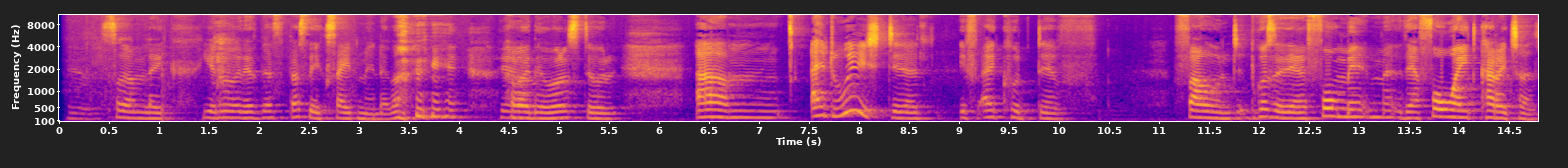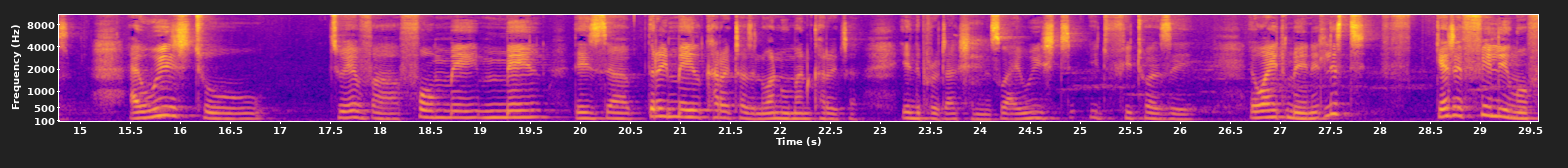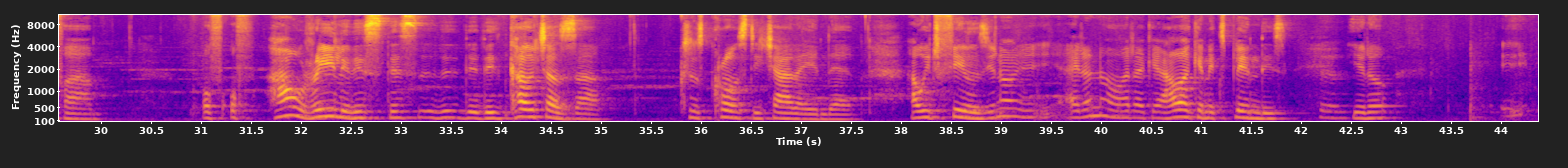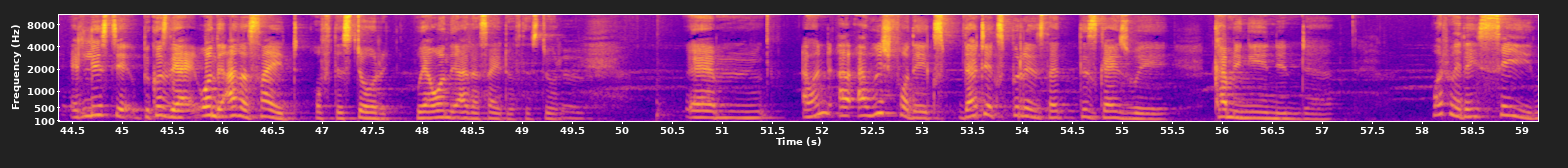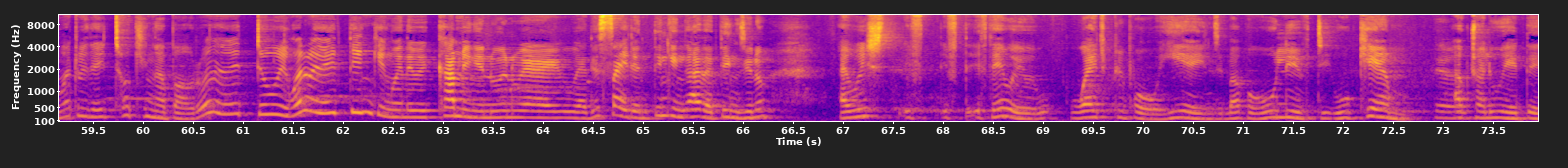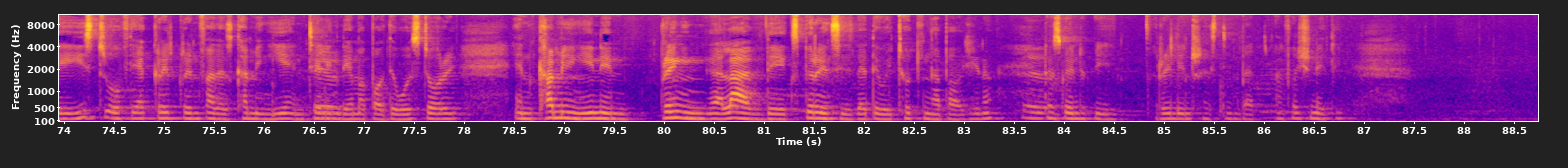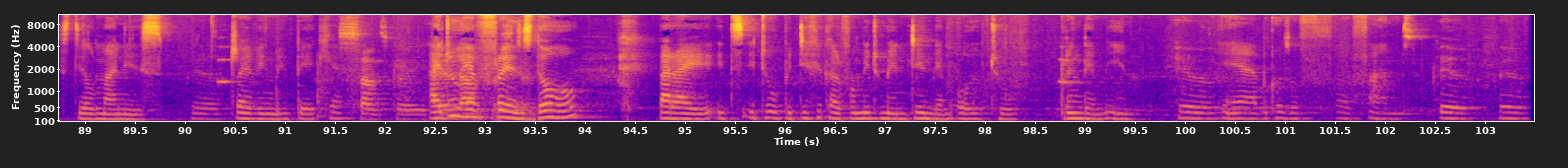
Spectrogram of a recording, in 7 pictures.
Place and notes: Amakhosi Cultural Centre, Old Falls Rd, Bulawayo, Zimbabwe - this side and that side…
… Thembi continues pinpointing how she wants to re-stage and bring to life the inter-cultural clashes and fusions which the production portraits….
Thembi Ngwabi was trained as an actress at Amakhosi and also become a well-known bass guitarist during her career; now she’s training young people as the leader of the Amakhosi Performing Arts Academy APAA.
The complete interview with Thembi Ngwabi is archived at:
